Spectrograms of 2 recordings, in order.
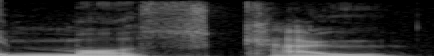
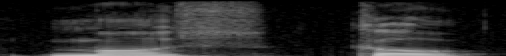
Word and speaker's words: Moscow: I know that you guys over in America like to say Moscow because it looks like cow on the end, right? COW. But I'm going to let you into a little secret, right? We pronounce that in Europe as co, like Moscow.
